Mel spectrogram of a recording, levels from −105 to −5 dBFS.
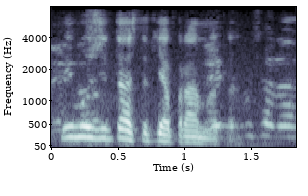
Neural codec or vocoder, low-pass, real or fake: none; 7.2 kHz; real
